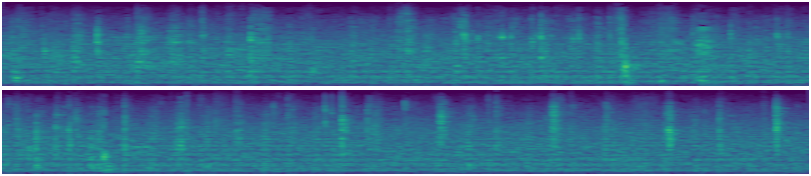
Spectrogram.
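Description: Close-up eating sounds of a person chewing a mouthful of rice and stir-fried vegetables: irregular wet mouth clicks and smacks, over a faint steady hum.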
